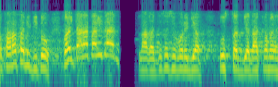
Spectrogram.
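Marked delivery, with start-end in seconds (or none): 1.0-1.6 very high, insistent cry; urgent demand. Acted. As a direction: call out impatiently at a high pitch. Same request acted as urgent cry. (খুব উঁচু গলায় ব্যাকুল তাগাদা)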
